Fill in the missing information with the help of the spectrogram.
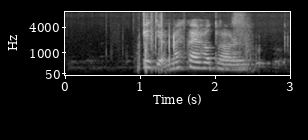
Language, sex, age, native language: Icelandic, male, 18-19, Polish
